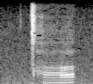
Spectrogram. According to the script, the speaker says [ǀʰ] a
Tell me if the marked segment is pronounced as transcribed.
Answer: yes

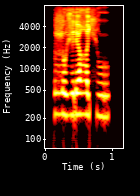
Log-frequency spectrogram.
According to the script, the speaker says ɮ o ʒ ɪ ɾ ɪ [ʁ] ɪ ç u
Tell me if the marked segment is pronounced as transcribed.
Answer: yes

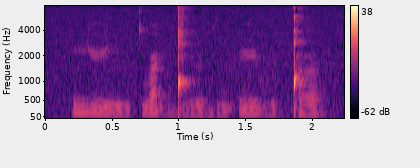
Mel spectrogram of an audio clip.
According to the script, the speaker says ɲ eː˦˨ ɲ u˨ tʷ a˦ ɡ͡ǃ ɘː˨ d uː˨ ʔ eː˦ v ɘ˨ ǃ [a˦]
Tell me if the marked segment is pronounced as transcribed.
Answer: no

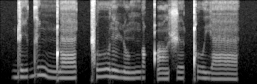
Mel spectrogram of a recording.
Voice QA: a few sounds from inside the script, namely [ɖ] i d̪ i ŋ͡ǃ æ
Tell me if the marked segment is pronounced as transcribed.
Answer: yes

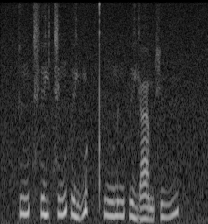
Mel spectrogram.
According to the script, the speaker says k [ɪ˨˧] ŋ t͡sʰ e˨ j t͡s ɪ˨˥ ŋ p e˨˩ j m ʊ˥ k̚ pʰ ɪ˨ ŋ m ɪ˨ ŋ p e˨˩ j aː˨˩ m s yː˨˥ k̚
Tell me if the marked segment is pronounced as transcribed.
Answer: yes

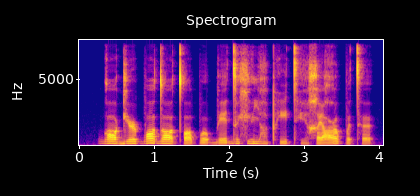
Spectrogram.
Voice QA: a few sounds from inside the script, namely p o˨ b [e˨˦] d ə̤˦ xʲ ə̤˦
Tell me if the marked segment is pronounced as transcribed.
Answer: yes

